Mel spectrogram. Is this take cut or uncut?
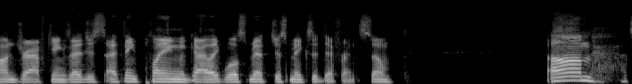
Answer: uncut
